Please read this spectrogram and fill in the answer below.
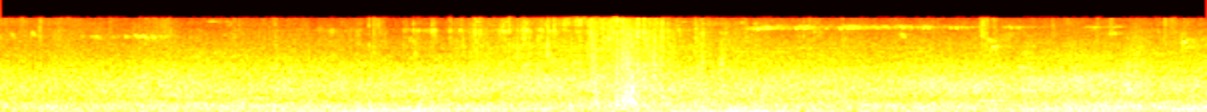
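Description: Busy city-street traffic noise, a steady hum of passing vehicles, with a single sharp knock about halfway through.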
